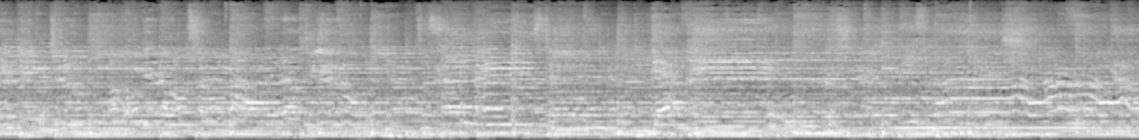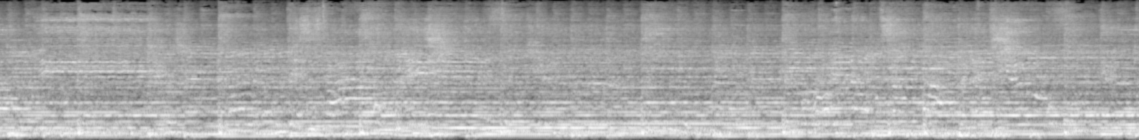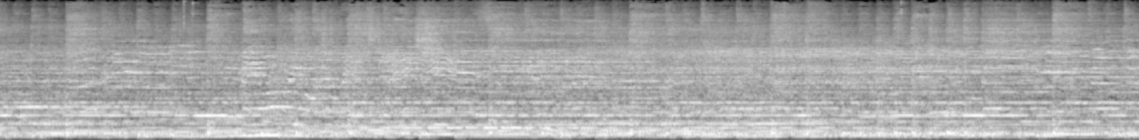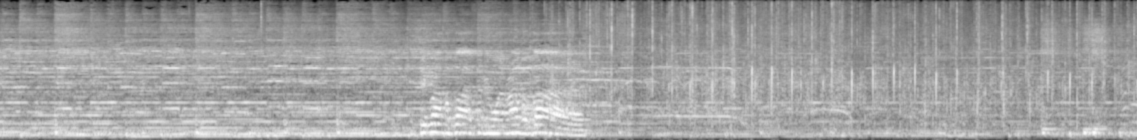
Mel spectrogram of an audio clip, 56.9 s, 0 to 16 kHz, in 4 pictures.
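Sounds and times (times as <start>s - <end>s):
person singing: 0.0s - 44.3s
guitar: 0.0s - 56.9s.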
